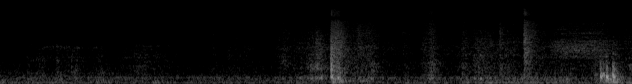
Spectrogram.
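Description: Quiet room tone with a low hum and a few soft handling knocks and clicks, the loudest a little past halfway.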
